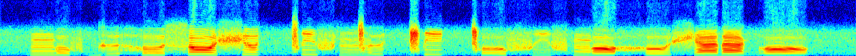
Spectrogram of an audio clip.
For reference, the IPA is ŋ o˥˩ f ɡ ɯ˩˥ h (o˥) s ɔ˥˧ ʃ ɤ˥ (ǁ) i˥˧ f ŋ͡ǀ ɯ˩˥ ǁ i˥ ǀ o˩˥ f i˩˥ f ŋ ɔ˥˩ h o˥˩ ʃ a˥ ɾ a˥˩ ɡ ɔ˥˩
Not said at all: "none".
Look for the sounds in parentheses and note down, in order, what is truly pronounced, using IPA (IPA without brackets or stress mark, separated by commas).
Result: o˥, ǀ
